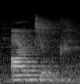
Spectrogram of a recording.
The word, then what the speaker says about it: Arctic: Arctic Arctic no C the C is not pronounced Arctic it's very easy Arctic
